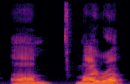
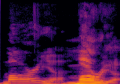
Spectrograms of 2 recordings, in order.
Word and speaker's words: Maria: Also, Myra. How do I say your name again? Maria. It's 5 weeks later. Rhymes with how are you?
